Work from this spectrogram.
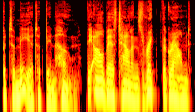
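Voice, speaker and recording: An actor playing a haughty, self-assured adventurer in a fantasy video game, with a measured, dramatic and superior delivery. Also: male voice, lowish voice, animated, no room sound, studio quality. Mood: narrating, solemn. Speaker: voice actor of a player character. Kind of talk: scripted video game character lines and narration.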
